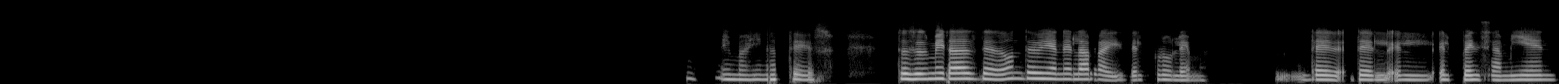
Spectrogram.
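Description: At 7.68 s the speech drops into a hard-edged gap of about one packet's worth, 20 ms of silence, and that's packet loss on an ADPCM call. The decoder's predictor and step size lose track of the sender's, so the audio returns through 7.76 s with brief distortion before settling.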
